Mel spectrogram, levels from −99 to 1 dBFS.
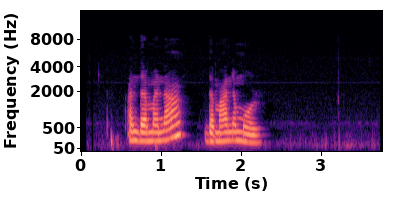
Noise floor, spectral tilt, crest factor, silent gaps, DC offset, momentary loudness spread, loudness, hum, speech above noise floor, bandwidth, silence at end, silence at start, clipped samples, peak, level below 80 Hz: -66 dBFS; -10.5 dB/octave; 20 dB; none; under 0.1%; 8 LU; -22 LUFS; none; 45 dB; 3.6 kHz; 1.5 s; 0.6 s; under 0.1%; -6 dBFS; -66 dBFS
